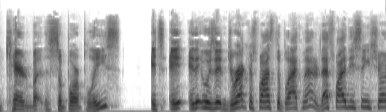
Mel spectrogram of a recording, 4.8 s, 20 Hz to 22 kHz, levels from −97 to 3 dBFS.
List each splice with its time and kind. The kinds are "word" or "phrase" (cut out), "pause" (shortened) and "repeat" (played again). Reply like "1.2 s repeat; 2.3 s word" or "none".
1.6 s pause; 3.8 s word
